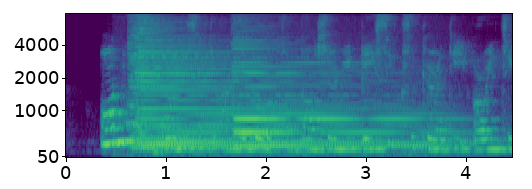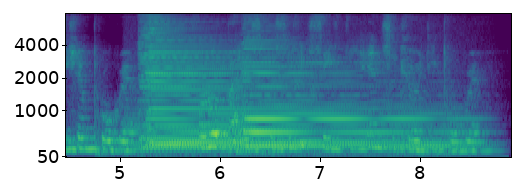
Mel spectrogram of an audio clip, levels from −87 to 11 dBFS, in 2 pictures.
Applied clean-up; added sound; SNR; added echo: none; Harp; -3 dB; reverberation time 0.7 s.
